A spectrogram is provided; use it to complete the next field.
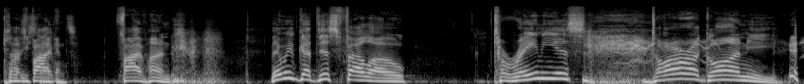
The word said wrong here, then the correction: Targaryen: Is that how you say it? – It's a new dinosaur, actually. It's Tyrion Lannister. – Yes. Yeah. No, it's not Lannister. – Oh, Daenerys Targaryen. – Yes, it's Targaryen.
